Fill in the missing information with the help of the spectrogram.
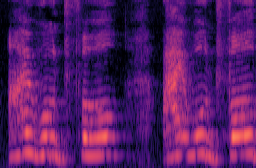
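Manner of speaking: put-on a stubborn little girl promising; little girl insisting. A narrator's reading. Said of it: "My naughty little sister said".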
